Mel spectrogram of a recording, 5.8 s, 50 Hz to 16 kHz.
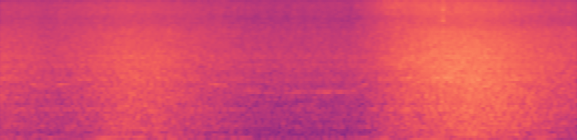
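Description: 1999 Jeep Wrangler's 4.0-litre straight-six, warmed up to temperature, being revved briefly twice from idle. The engine note rises and falls each time, and the second rev, about four seconds in, is the louder.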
